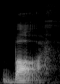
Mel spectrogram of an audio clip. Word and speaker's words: Bath: Inclusive, o meu vô, ele zoou um pouco a minha pronúncia, porque eu fui falando Bath, Bath, Bath, e ele diz Bath, certo?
